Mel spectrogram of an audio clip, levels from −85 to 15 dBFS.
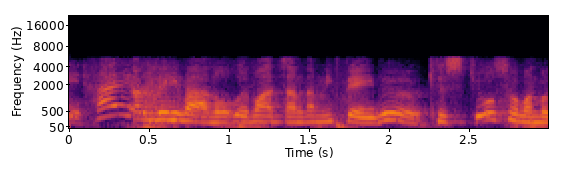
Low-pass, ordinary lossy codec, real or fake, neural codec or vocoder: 5.4 kHz; none; fake; codec, 16 kHz, 0.5 kbps, X-Codec, HuBERT features, trained on general audio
